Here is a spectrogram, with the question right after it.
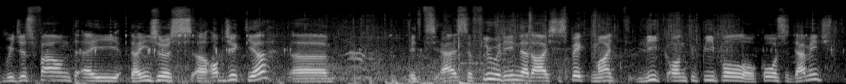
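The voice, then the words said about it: Mixed South African accent. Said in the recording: “I love his voice ... That accent, it's just so... It's a hard accent to try and impersonate because it's not like a straight New Zealand or a straight German ... it's got all these different pieces and parts in it ... it's this weird mashup ... he's from South Africa”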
